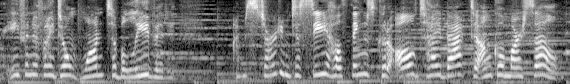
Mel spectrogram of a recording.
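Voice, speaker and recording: A woman playing a poised, determined young lady investigator in a video game, composed and expressive. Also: high voice, normal speed, over music, natural voice. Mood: grave.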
